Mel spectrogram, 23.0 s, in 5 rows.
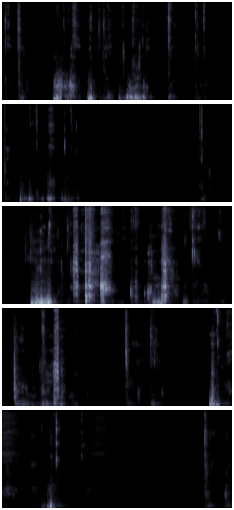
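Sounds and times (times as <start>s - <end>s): person chewing food: 9.8s - 13.7s.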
